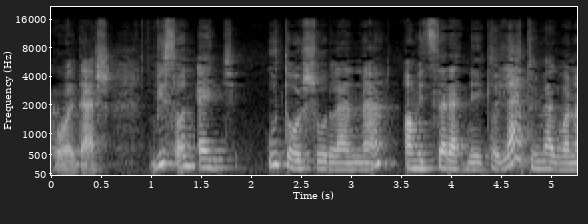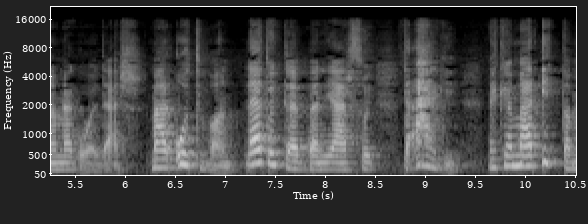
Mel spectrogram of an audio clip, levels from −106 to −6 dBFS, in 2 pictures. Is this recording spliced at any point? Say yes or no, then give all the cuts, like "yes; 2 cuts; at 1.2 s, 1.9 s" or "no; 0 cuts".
yes; 6 cuts; at 1.4 s, 2.8 s, 3.5 s, 4.4 s, 6.2 s, 7.6 s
